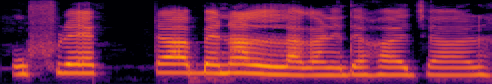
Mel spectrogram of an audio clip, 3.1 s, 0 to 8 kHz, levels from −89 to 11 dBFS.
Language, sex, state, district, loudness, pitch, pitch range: Bengali, female, Assam, Hailakandi, -16 LUFS, 245 Hz, 230-285 Hz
